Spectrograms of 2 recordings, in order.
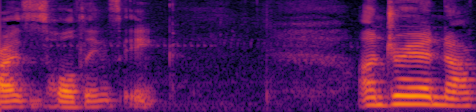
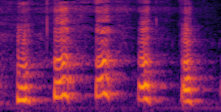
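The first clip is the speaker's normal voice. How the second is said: high, sudden giggle; 12 semitones higher, 4 dB louder than usual. Real, not acted. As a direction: burst into a giggle. Breaks into laughter mid reading.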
